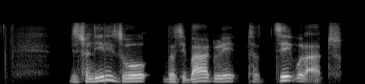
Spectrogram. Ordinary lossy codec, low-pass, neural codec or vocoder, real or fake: MP3, 64 kbps; 7.2 kHz; codec, 16 kHz, 0.8 kbps, ZipCodec; fake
